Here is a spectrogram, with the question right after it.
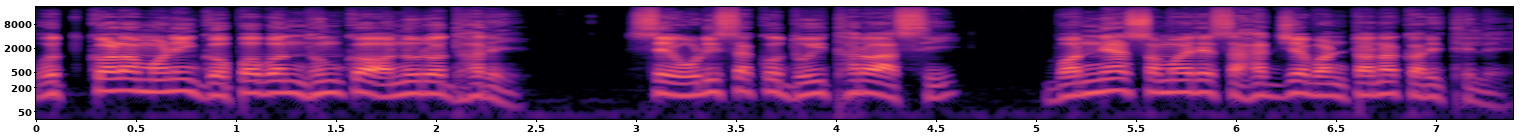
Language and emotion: Odia, neutral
